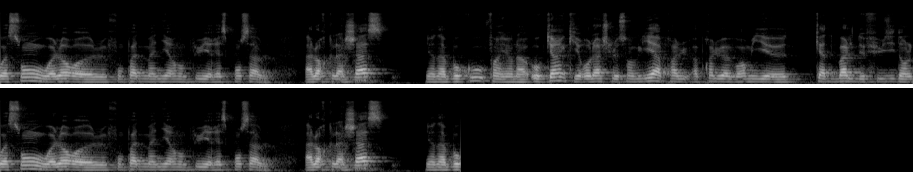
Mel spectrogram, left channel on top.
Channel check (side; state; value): right; drops out; at 4.7 s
